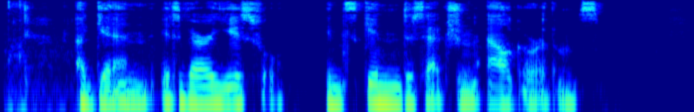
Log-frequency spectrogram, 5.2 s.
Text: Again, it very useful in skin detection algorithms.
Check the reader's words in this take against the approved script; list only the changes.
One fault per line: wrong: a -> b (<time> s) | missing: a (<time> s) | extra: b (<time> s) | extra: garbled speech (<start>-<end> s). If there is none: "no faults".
no faults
